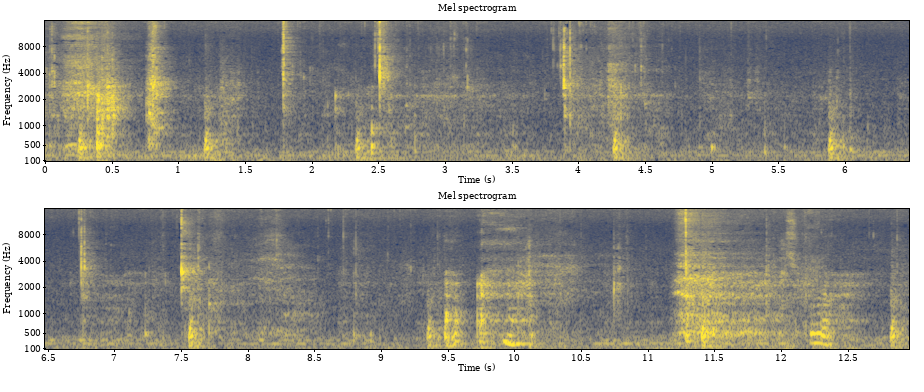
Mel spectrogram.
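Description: Soft chewing with scattered short clicks and scrapes of a plastic fork against a paper plate, a few seconds apart.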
